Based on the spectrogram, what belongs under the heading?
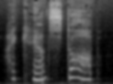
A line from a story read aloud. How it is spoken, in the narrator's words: he gasped and sobbed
